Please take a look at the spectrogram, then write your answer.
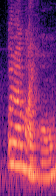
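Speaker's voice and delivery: eager cub voice; hopeful cub. Acted. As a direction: cub hoping for a home. Little bear voice.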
